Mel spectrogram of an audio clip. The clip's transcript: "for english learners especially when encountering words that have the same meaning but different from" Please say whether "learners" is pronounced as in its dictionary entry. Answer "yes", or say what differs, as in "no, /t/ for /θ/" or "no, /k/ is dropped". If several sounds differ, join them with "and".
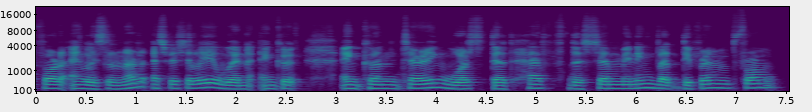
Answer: no, /z/ is dropped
